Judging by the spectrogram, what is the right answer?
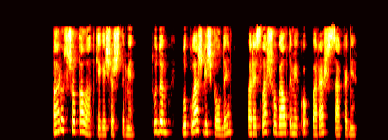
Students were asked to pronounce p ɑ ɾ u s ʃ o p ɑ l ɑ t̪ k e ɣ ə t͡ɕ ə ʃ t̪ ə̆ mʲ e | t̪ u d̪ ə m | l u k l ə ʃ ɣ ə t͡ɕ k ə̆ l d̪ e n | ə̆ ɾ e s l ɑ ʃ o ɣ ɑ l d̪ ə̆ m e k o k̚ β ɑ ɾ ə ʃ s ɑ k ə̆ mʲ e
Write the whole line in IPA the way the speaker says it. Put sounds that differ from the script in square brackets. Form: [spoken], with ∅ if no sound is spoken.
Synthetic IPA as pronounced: p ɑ ɾ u s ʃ o p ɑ l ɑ t̪ k e ɣ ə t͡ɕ ə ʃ t̪ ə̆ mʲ e | t̪ u d̪ ə m | l u k l [ɑ] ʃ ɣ ə t͡ɕ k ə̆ l d̪ e n | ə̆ ɾ e s l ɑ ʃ o ɣ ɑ l [t̪] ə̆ m e k o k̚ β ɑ ɾ [ɑ] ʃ s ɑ k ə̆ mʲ e

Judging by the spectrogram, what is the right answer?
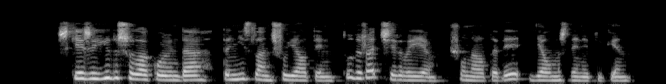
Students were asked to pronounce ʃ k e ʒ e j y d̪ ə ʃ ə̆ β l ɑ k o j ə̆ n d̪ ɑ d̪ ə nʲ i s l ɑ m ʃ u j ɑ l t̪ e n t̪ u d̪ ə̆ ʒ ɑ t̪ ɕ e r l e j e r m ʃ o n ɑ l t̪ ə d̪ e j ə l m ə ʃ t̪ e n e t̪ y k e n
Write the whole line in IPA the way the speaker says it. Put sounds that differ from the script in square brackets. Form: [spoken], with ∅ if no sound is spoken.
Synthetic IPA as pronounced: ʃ k e ʒ e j y d̪ ə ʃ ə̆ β l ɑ k o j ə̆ n d̪ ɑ [t̪] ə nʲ i s l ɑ [n] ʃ u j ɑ l t̪ e n t̪ u d̪ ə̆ ʒ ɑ t̪ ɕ e r l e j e [∅] m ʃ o n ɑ l t̪ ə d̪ e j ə l m ə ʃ [d̪] e n e t̪ y k e n

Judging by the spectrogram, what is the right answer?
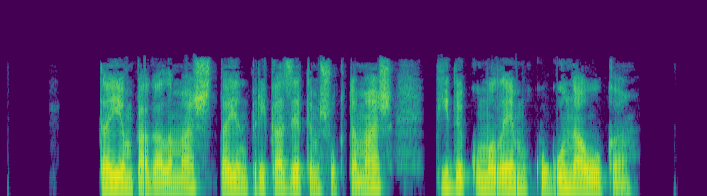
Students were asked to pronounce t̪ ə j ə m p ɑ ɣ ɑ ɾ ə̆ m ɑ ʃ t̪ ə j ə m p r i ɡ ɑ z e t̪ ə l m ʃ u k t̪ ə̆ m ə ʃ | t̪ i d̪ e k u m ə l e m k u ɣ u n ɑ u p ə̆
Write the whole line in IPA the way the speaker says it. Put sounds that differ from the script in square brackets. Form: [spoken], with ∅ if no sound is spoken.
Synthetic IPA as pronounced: t̪ ə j ə m p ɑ ɣ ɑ [l] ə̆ m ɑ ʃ t̪ ə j ə [n] p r i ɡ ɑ z e t̪ ə [∅] m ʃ u k t̪ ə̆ m [ɑ] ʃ | t̪ i d̪ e k u m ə l e m k u ɣ u n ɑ u [k] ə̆

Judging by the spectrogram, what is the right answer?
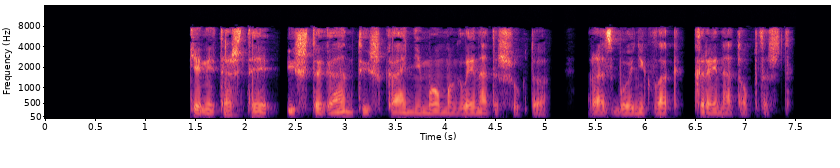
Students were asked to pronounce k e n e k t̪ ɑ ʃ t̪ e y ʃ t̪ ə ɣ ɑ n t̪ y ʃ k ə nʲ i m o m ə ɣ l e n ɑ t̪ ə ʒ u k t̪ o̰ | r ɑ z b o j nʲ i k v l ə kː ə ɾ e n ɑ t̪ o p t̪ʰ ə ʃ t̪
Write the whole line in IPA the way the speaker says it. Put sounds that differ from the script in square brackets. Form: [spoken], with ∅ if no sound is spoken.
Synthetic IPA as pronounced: k e n e [∅] t̪ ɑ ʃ t̪ e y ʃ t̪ ə ɣ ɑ n t̪ y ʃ k [ɑ] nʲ i m o m ə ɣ l e n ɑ t̪ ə [ʃ] u k t̪ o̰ | r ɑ z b o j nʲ i k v l [ɑ] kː ə ɾ e n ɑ t̪ o p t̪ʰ ə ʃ t̪

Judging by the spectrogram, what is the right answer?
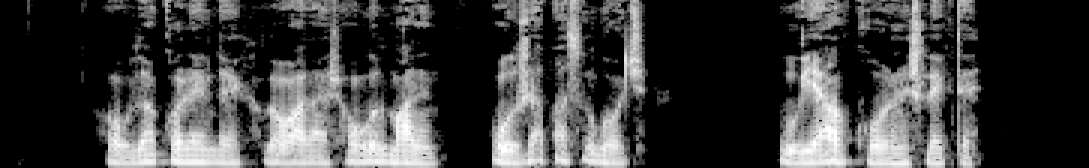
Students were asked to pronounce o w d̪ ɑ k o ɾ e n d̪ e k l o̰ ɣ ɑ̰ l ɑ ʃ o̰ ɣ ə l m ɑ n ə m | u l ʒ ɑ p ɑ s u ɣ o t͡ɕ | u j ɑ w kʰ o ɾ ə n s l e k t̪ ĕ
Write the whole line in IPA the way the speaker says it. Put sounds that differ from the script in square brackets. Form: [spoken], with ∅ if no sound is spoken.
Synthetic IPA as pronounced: o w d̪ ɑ k o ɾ e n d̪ e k l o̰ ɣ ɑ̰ l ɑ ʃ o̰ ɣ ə l m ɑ n ə [n] | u l ʒ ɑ p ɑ s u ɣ o t͡ɕ | u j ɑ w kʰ o ɾ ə n [ʃ] l e k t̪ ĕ

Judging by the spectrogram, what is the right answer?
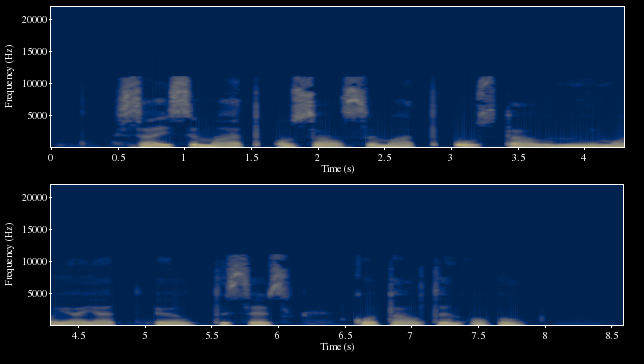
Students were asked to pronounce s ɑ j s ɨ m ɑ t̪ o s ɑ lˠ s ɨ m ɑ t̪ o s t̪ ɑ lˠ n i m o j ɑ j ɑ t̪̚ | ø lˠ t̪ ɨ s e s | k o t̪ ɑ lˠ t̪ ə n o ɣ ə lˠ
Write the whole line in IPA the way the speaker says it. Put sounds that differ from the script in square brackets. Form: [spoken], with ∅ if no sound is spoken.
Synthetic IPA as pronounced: s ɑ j s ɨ m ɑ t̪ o s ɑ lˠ s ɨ m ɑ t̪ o s t̪ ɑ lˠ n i m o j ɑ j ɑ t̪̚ | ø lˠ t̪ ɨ s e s | k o t̪ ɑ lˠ t̪ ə n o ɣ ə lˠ

